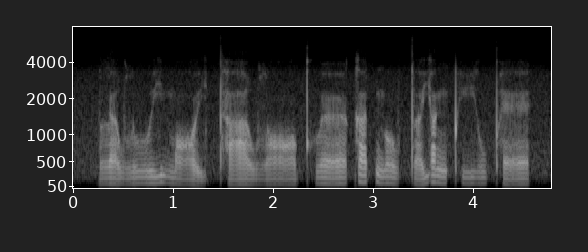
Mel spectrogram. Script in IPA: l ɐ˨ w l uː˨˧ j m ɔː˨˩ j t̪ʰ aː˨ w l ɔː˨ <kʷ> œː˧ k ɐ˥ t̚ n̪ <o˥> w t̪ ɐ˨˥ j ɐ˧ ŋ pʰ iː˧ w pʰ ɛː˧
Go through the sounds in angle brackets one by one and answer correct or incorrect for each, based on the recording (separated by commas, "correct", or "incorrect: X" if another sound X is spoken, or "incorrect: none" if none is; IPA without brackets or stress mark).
incorrect: kʷʰ, incorrect: o˧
